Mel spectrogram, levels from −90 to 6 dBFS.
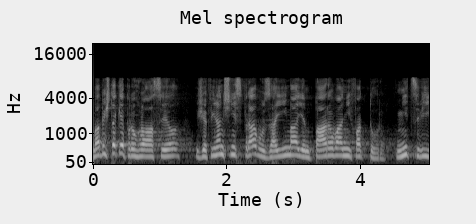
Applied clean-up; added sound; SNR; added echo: neural separator model SepFormer DNS4.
